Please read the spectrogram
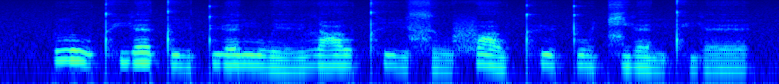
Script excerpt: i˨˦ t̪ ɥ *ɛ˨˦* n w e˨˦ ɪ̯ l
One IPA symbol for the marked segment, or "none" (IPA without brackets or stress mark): ɛ˦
